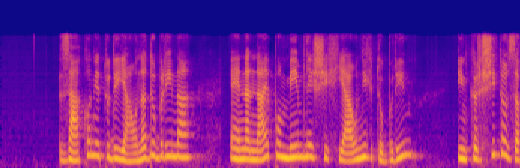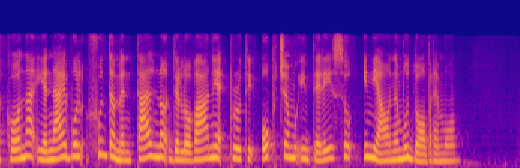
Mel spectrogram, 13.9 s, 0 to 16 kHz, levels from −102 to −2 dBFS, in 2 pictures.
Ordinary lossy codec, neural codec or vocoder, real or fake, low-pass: none; codec, 16 kHz, 2 kbps, X-Codec, HuBERT features, trained on LibriSpeech; fake; 7.2 kHz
